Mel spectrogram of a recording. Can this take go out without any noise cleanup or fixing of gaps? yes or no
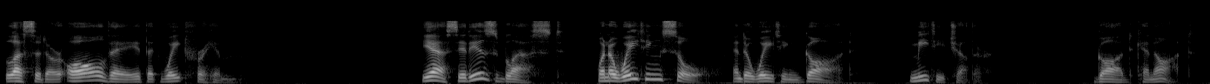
yes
